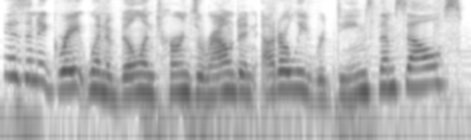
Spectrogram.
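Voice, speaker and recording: Lively woman narrating. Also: on the high side, a little fast. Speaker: countdown host. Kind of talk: scripted video countdown narration. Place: studio voice-over. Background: music.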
